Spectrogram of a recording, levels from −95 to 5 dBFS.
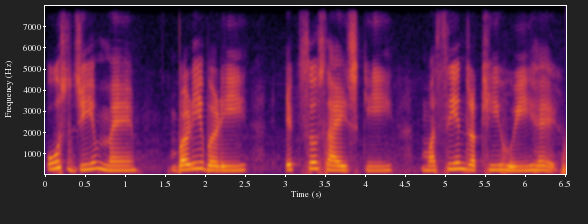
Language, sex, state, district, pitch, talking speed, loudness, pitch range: Hindi, female, Madhya Pradesh, Dhar, 225 Hz, 90 wpm, -18 LUFS, 210-250 Hz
